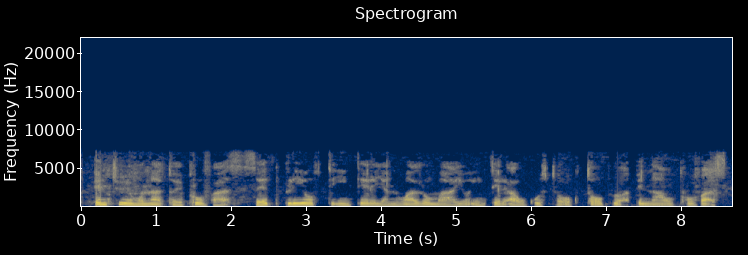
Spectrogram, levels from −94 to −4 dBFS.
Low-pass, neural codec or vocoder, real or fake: 7.2 kHz; none; real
